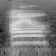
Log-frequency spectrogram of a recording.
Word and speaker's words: aisle: also sound like this the s in these words are so we don't say easel and I so we say aisle aisle aisle this aisle is a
